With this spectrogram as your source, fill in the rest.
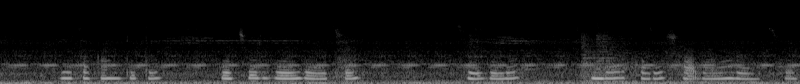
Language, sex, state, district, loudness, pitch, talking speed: Bengali, female, West Bengal, Jhargram, -33 LUFS, 265 Hz, 75 wpm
